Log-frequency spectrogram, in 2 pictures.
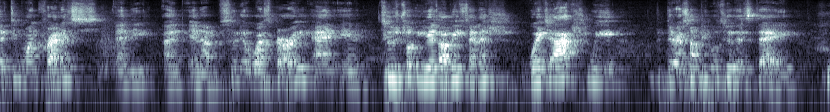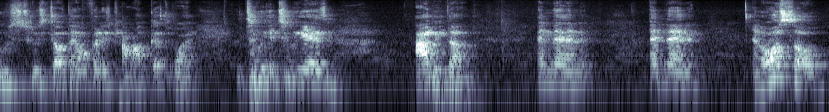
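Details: Young man diagnosed with Tourette syndrome at age four, who reports twitching and tics, with word and phrase repetitions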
